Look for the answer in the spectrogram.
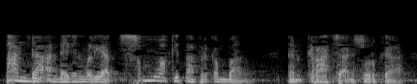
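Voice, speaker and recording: A middle-aged male pastor delivering a sermon, his husky, raspy voice swinging widely between high bursts and low, quiet asides. He tells stories lively and acts out every character's lines. The sound is thin and tinny, like it's coming over a phone line. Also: moderate pace. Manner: animated storytelling, acting out dialogue, jumping high in pitch for emphasis; sprinkles English words into his speech.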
